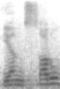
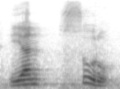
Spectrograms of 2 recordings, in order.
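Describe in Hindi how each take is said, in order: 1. बीच का स्वर 'a' ध्वनि है। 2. बीच का स्वर 'u' ध्वनि है। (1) "यनसरु के बजाय" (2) "यनसुरु तो ये ऊ जो है इसमें चलेगा"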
